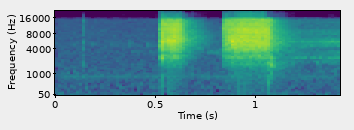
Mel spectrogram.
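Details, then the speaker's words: Suzuki GS450 scrambler leak-down test at 100 psi after re-torquing under-spec head bolts: two short, soft high air hisses heard at the oil dipstick, faint and even; gauge nearly dead-on, rings sealing, no significant leakage. "and just as before I can hear it just within the engine you can hear it you know it like in your oil dipstick and that's almost dead-on no significant leakage there"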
